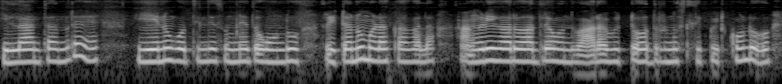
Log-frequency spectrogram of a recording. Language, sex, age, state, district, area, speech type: Kannada, female, 30-45, Karnataka, Mandya, rural, spontaneous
